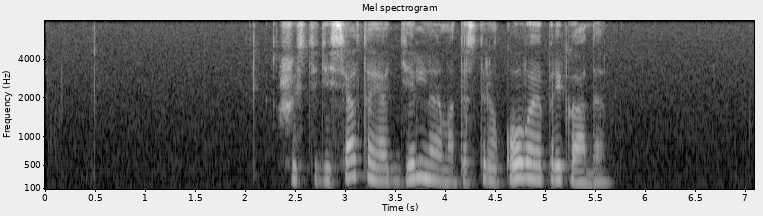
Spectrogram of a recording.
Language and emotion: Russian, neutral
